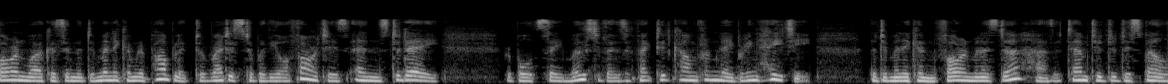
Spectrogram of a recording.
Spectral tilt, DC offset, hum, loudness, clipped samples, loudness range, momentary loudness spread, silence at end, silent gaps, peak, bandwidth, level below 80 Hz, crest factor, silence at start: -6.5 dB/octave; under 0.1%; none; -22 LUFS; under 0.1%; 2 LU; 8 LU; 0 s; none; -6 dBFS; 8.8 kHz; -62 dBFS; 14 dB; 0 s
